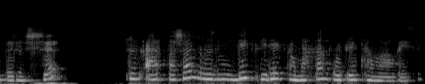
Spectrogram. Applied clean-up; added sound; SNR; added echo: neural mask model Resemble Enhance denoiser.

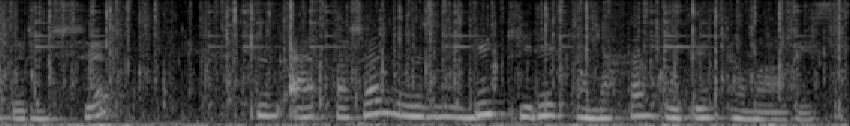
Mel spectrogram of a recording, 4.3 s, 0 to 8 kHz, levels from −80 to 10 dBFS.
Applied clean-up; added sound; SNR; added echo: none; Drip; 5 dB; none.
